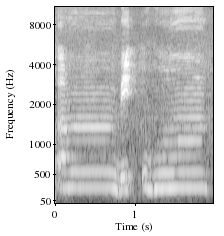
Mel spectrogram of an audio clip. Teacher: تو یہاں دیکھیں نون ساکن کے بعد با آ گیا، تو جب نون ساکن کے بعد با آتی ہے تو نون میم میں بدل جاتی ہے، ٹھیک ہے، اور یہاں حمزہ آ رہا ہے تو حمزے میں جھٹکے سے پڑھیں گے ہم، ساکن حمزہ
